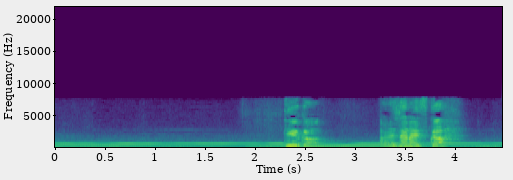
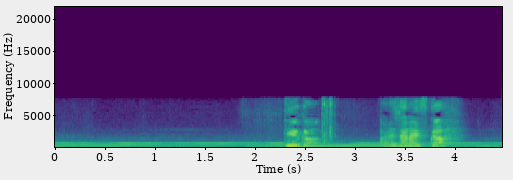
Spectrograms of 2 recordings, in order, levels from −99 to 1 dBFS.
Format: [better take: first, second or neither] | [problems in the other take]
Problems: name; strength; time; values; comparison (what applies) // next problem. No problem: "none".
first | background sound (Camera); 17 dB below the speech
